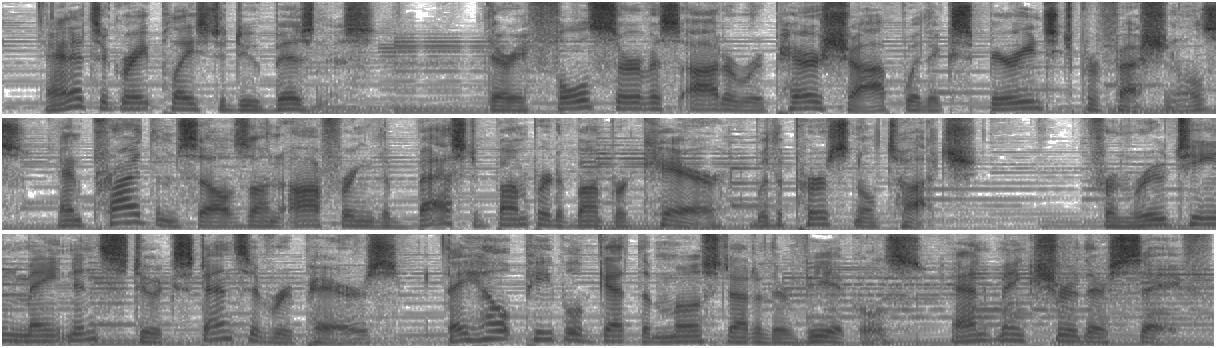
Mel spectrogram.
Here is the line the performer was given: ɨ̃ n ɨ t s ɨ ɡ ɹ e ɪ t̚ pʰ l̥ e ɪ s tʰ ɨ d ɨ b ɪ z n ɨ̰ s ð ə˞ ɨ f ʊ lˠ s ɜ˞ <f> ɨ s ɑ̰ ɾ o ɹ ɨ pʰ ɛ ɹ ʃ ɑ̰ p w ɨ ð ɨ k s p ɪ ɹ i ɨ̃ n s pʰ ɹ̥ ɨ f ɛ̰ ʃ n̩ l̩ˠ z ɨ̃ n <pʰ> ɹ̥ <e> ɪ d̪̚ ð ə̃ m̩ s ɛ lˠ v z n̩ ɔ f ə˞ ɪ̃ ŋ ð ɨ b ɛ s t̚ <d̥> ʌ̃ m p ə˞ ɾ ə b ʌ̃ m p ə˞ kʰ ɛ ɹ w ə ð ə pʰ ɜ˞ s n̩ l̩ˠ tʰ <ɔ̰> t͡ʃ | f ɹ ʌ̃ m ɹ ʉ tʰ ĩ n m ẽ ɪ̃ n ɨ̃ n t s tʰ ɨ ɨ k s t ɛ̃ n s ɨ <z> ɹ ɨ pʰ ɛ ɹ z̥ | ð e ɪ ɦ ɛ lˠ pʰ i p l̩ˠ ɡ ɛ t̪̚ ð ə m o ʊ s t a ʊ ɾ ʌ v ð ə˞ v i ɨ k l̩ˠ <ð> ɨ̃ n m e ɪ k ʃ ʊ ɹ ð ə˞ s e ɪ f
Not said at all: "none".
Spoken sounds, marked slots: v, pʰ, a, b̥, ʌ̰, v, z

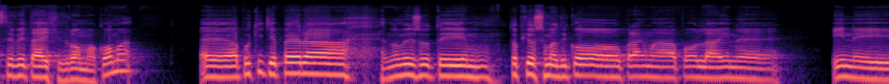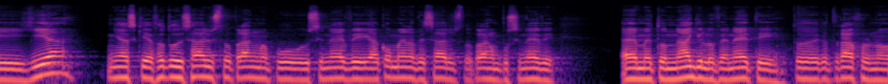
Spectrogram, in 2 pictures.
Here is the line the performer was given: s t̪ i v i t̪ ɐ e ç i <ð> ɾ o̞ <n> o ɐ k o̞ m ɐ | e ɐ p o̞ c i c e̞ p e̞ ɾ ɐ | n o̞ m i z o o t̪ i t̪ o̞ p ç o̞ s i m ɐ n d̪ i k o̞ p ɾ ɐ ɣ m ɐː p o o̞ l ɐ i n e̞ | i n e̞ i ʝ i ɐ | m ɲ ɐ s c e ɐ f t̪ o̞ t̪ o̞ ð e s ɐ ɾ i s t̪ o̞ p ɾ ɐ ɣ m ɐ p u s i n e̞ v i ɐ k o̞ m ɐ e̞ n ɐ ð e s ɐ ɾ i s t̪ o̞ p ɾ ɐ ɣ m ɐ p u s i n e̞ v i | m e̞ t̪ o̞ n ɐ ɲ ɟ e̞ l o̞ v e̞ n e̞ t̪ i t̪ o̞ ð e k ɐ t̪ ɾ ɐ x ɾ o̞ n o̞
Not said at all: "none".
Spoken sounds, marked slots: ð, m

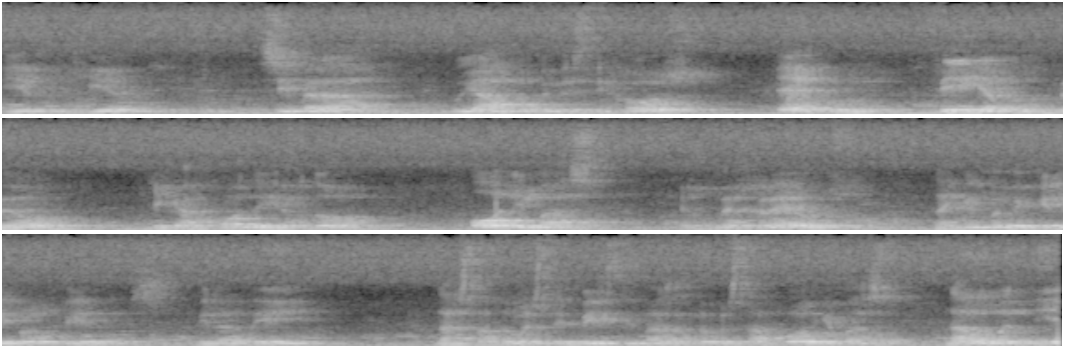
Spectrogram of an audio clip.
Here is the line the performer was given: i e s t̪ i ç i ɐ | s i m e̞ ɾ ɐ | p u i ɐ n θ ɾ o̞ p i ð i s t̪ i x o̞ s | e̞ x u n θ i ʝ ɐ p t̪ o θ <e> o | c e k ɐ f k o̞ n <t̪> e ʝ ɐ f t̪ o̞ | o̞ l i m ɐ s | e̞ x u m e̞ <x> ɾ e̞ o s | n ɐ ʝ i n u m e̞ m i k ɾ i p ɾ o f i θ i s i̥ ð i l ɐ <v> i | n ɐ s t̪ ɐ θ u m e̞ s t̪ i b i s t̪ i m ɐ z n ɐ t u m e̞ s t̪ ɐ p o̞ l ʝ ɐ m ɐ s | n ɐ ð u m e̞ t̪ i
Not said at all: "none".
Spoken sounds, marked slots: e, d̪, x, ð

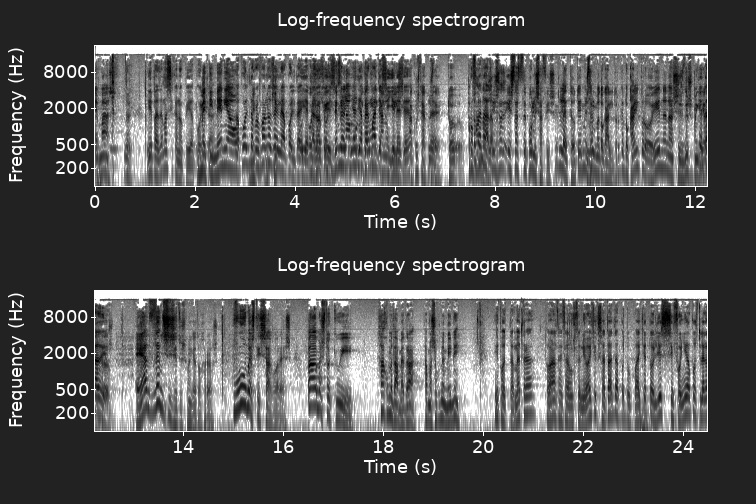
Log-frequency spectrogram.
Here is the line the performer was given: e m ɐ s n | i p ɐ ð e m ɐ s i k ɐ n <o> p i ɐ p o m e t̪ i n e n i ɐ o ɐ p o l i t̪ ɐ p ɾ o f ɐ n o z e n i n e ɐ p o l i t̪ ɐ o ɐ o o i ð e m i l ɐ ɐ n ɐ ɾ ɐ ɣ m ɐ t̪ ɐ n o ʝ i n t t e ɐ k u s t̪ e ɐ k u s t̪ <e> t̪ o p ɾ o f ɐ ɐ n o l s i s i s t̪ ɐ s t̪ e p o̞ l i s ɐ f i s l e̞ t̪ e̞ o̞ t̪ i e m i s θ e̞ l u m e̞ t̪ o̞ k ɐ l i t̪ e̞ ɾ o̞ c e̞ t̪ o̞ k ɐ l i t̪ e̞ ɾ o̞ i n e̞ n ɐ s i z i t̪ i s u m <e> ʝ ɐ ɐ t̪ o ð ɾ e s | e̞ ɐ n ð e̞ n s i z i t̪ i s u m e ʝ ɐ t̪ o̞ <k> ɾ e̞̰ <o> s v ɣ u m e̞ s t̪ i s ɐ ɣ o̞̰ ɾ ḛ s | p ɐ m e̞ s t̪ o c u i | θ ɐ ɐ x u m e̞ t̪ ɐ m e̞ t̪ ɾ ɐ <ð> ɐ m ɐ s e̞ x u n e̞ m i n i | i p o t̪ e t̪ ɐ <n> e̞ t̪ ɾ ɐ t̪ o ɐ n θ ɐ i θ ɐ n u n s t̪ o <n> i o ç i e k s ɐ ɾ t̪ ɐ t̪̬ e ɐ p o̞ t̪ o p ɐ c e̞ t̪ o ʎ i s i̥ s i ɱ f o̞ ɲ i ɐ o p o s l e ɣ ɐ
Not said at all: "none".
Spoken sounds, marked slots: o, e, e, x, o, θ, m, n

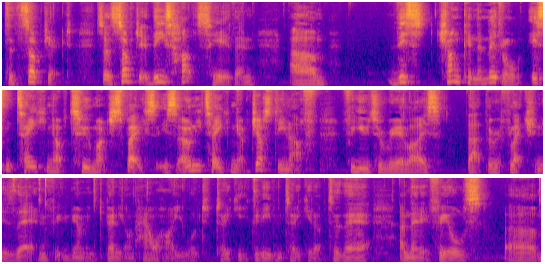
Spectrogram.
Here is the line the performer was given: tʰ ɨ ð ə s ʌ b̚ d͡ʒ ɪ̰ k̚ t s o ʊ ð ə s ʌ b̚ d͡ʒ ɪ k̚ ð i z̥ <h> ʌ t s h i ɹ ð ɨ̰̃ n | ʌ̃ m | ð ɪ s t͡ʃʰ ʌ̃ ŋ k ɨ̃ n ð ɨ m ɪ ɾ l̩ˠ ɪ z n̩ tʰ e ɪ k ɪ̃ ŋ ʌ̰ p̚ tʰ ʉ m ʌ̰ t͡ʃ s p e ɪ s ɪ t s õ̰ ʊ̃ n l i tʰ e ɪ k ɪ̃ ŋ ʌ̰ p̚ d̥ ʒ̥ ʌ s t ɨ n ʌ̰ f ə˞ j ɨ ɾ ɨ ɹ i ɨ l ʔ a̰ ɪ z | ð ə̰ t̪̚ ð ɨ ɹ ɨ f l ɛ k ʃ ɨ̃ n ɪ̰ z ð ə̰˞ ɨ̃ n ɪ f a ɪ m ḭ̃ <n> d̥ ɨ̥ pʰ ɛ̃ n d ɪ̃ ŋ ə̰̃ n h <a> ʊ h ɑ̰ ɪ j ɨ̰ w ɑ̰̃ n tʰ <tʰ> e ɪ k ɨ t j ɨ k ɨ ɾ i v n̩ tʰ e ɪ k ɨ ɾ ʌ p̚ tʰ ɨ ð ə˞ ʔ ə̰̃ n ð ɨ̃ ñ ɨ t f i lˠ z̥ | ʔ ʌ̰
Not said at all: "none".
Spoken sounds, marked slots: h, n, a, tʰ

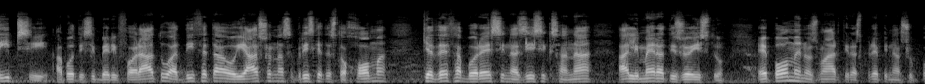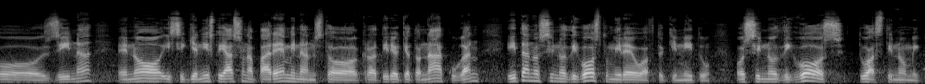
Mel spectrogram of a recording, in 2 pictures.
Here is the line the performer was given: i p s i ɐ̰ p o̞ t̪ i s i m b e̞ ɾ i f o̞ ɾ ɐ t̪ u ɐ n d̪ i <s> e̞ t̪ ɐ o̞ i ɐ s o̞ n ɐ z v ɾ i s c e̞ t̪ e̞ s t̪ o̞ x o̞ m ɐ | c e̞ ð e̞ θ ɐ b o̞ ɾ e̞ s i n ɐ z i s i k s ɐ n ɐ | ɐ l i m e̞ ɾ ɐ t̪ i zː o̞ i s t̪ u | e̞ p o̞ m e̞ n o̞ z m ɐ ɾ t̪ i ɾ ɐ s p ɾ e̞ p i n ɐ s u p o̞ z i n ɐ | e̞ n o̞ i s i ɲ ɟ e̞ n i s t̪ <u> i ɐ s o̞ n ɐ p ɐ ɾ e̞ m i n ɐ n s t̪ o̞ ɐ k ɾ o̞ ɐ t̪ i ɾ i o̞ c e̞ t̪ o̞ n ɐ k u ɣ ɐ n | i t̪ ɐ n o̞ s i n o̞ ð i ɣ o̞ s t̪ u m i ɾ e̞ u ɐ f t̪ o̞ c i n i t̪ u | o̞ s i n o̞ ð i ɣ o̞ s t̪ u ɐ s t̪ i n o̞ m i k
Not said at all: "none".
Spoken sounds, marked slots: θ, u

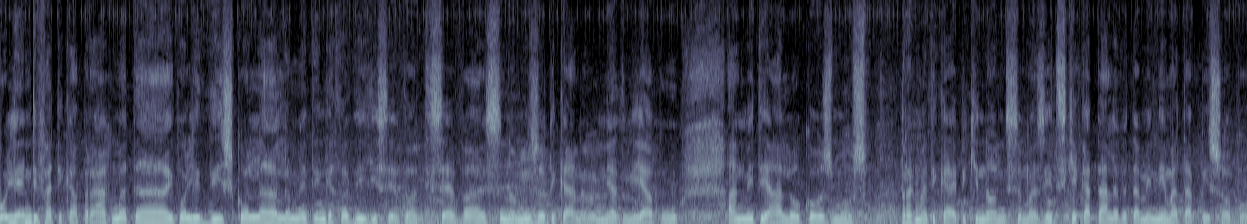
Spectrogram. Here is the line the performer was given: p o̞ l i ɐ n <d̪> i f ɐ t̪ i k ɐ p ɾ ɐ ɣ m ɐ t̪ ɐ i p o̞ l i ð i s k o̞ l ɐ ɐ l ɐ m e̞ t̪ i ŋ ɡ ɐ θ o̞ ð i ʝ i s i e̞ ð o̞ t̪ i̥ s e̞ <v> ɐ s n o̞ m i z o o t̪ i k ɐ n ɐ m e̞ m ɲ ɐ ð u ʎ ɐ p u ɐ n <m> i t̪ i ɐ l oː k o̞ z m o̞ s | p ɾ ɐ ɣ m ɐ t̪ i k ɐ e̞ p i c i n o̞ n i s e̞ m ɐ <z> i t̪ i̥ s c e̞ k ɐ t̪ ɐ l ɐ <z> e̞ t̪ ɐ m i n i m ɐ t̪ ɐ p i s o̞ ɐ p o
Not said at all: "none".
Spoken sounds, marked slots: d̪, v, m, z, v

